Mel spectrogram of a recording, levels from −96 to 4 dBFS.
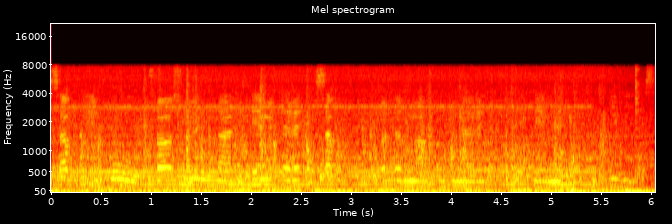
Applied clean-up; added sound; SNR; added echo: none; Engine; -5 dB; reverberation time 0.2 s.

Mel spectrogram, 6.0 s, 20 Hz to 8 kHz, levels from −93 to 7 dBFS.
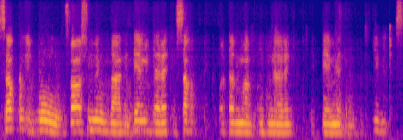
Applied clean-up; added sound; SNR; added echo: neural mask model DeepFilterNet 3.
